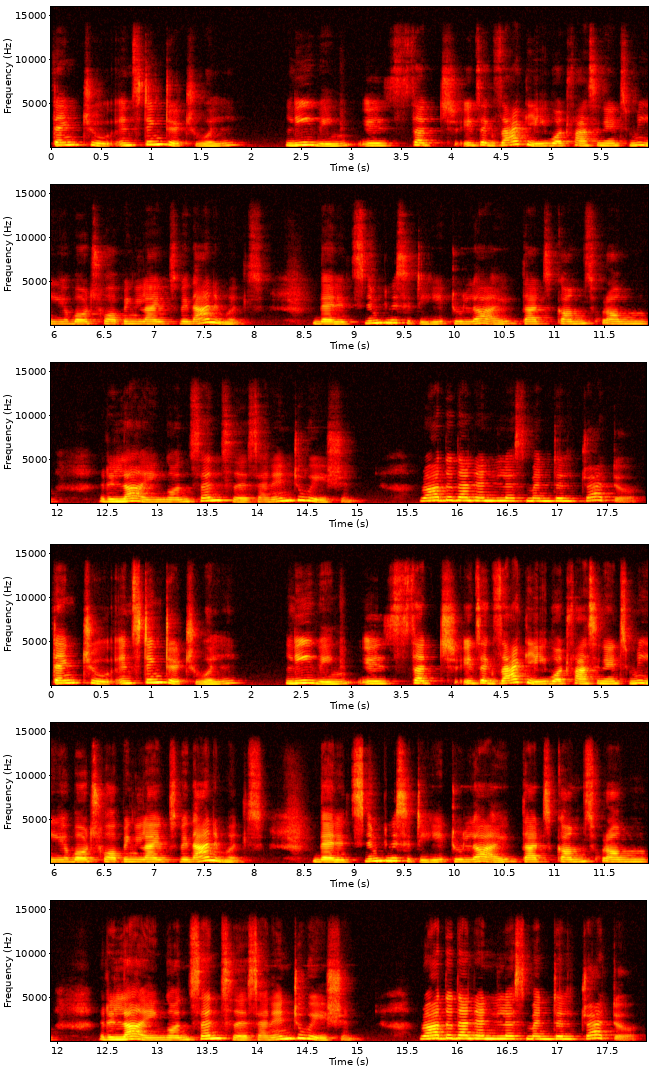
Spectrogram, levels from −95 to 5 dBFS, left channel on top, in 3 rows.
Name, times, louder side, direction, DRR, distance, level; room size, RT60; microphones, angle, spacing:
voice 1, 0.0-1.9 2.3-15.0 15.4-17.8, right 3 dB, 40° right, 0.8 m, -24 dB
21.5 x 11.5 x 3.0 m
head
